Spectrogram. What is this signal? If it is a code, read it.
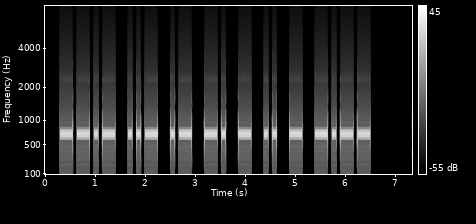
Morse code, heard as a keyed tone, about 14 wpm, 700 Hz. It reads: QUANTITY
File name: Book One / 05-Chapter 5 - 14 WPM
